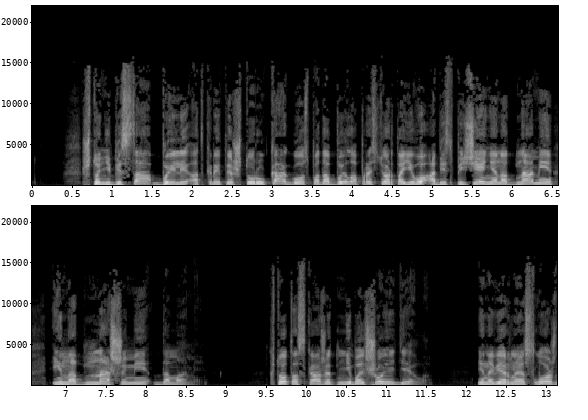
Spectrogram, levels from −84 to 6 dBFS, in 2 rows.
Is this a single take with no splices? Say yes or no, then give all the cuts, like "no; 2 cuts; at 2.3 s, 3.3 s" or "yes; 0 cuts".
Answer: yes; 0 cuts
